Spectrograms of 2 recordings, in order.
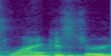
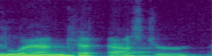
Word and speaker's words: Lancaster: It is pronounced Lancaster here, which is not the same as its English brethren, which would be Lancaster, and which is most of the pronunciations in the United States, New York, California, many others.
